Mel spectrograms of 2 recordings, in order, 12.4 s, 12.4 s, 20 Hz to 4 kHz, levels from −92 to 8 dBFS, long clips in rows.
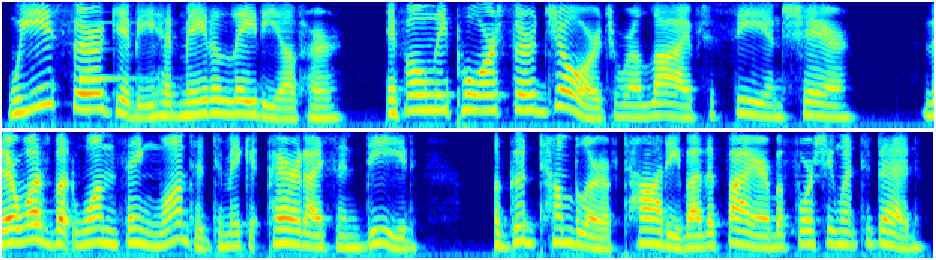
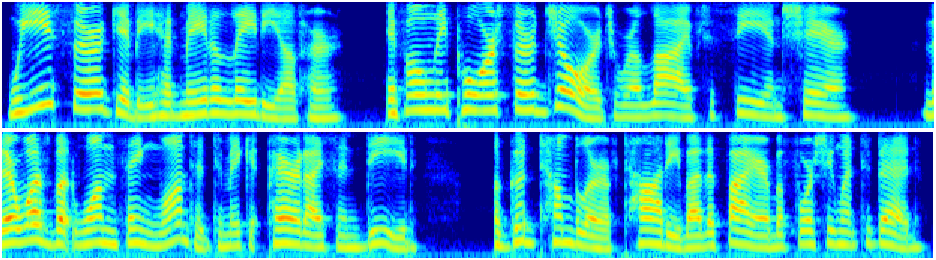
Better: second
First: background sound (Bell); 18 dB below the speech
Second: none

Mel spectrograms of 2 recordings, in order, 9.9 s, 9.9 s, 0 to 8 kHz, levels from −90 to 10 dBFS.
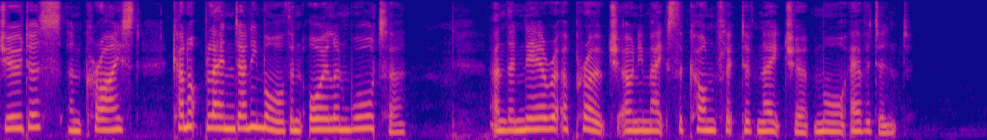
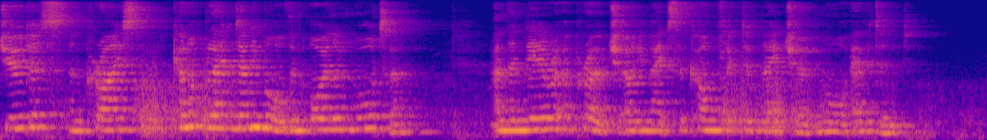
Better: first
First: none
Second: background sound (Thunder); 15 dB below the speech // room echo; dies away in 0.9 s

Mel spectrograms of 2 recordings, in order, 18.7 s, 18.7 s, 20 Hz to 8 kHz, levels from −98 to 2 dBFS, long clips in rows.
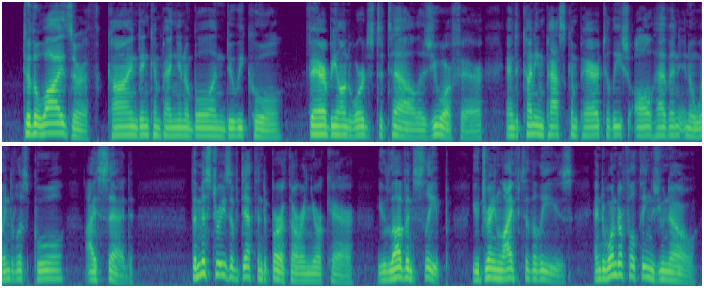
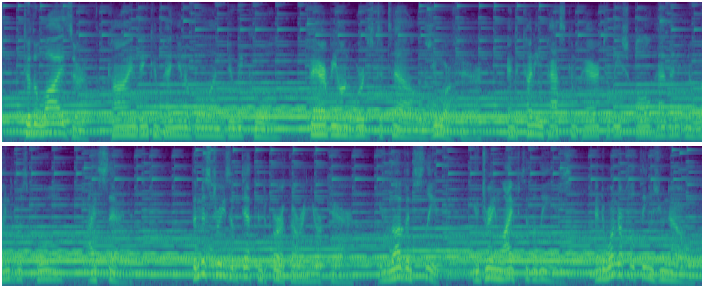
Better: first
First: none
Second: background sound (Musical instrument); 3 dB above the speech

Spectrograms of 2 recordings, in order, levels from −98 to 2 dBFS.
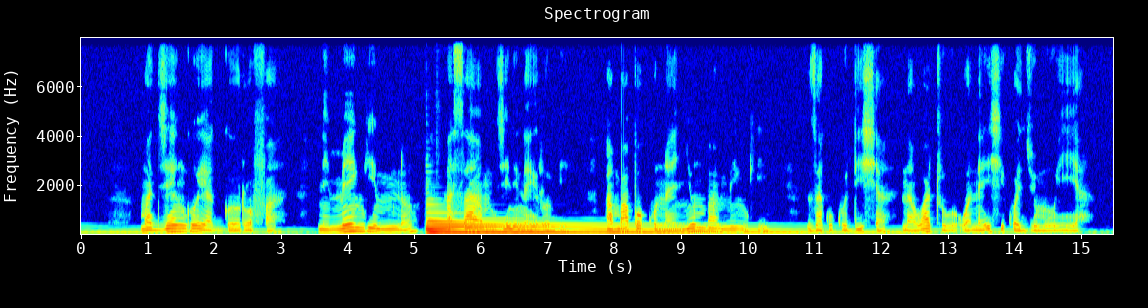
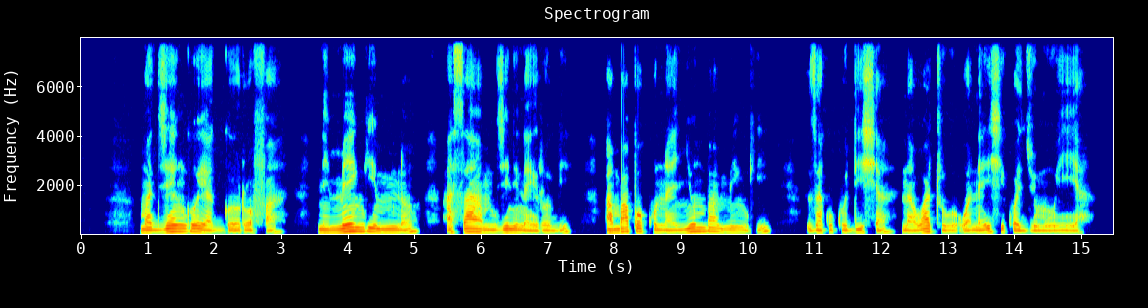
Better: second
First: background sound (Harp); 2 dB above the speech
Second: none

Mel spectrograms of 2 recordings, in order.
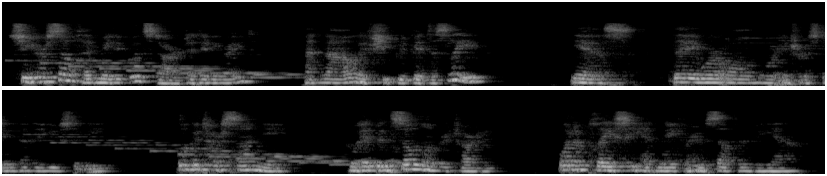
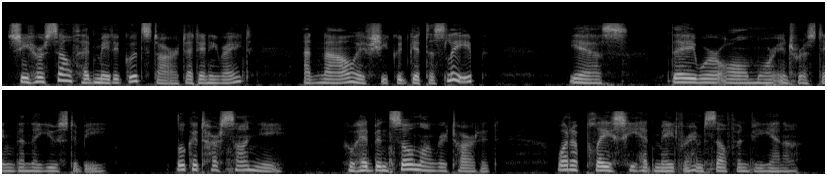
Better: second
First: noise reduction (classical method WPE with log-MMSE)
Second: none

